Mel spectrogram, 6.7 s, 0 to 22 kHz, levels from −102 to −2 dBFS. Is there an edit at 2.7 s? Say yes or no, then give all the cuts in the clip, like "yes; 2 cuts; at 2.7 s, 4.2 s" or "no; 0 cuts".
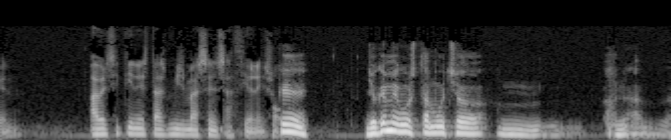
yes; 1 cut; at 2.7 s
